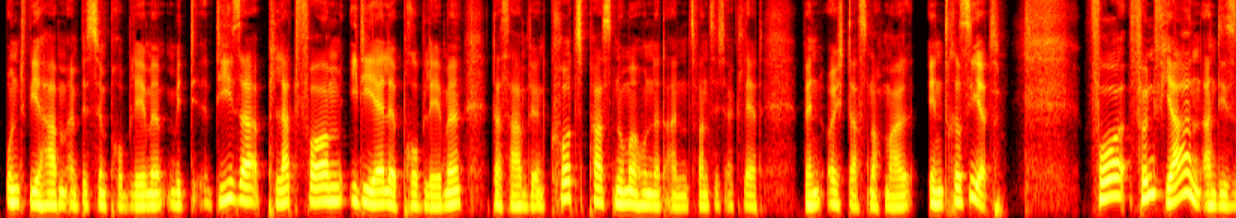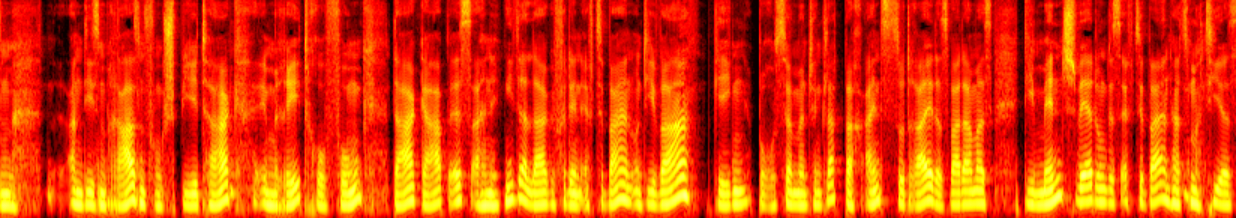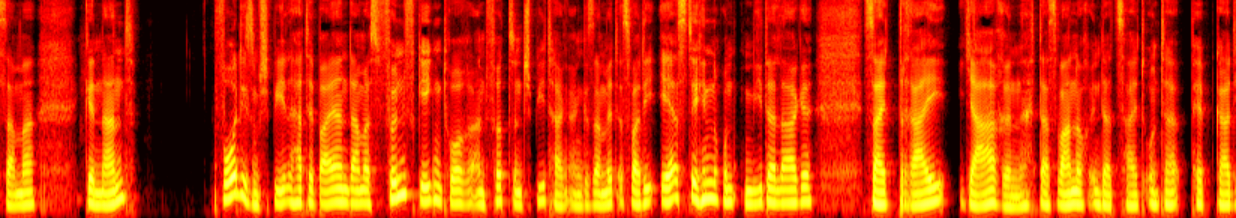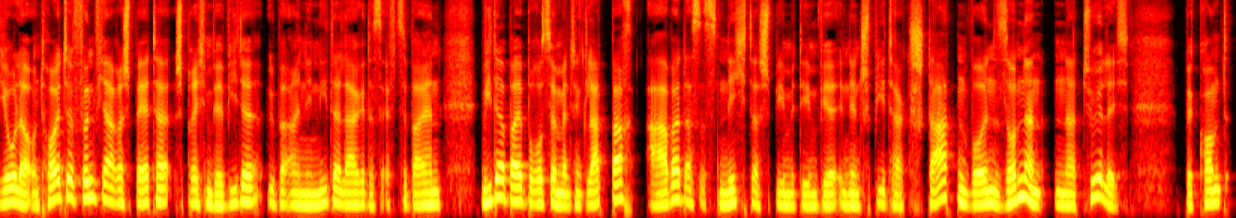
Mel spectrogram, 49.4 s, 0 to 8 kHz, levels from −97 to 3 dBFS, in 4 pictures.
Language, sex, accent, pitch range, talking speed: German, male, German, 120-150 Hz, 155 wpm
